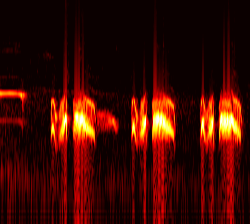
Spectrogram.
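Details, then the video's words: Spotted dove calling in the 'giọng thổ' voice as a lure to provoke wild birds. After a brief steady tone, three even phrases follow about every one and a half seconds, each two quick rising notes and a longer falling coo. "cu gay kich boi nhanh noi gù, tiếng thúc cực đỉnh"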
